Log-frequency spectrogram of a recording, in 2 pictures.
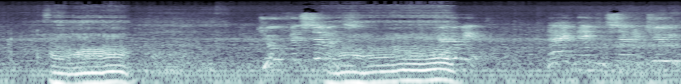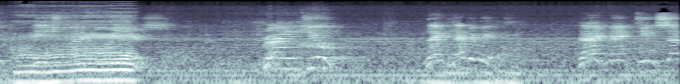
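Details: Boyfriend snoring heavily while very tired: loud, rough, vibrating snores every three to four seconds, some breaths with a whistling tone.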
